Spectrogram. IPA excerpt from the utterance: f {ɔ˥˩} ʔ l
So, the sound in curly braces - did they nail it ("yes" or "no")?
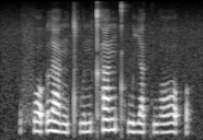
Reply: no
